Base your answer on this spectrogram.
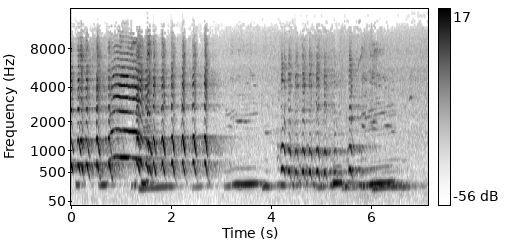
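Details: Gibbons calling at Japan Monkey Center in Japan, marking International Gibbon Day on October 24. A fast run of sharply rising whoops is followed by a pause, then a second bout of steady and wavering hoots.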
